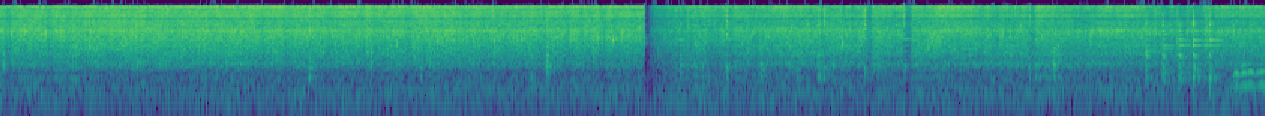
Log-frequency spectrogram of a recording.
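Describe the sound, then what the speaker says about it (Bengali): Prawns sizzle and fry in hot oil in a pan, a dense, steady crackling hiss that briefly drops and then resumes with scattered pops and spatters. "তো তেলটা গরম হয়ে গেছে, এবার আমি চিংড়িগুলো দিয়ে দিচ্ছি।"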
